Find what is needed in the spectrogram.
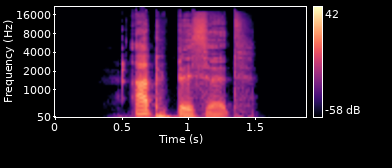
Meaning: second-person plural dependent subjunctive II of abbeißen
- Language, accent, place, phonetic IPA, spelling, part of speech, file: German, Germany, Berlin, [ˈapˌbɪsət], abbisset, verb, De-abbisset.ogg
